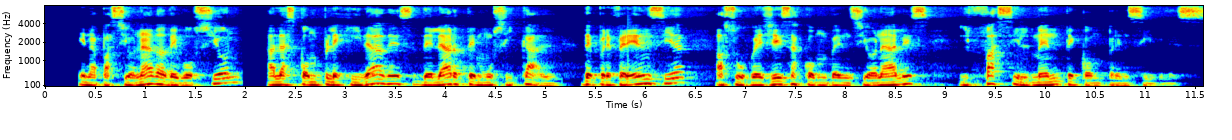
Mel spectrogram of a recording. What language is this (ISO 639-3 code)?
spa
